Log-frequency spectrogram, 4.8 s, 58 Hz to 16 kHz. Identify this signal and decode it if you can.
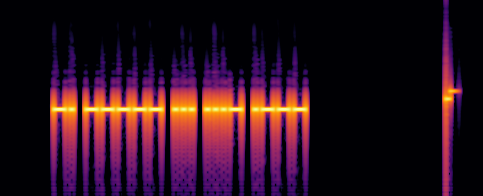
Morse code, heard as a keyed tone, about 30 wpm, 700 Hz. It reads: N0SVJ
